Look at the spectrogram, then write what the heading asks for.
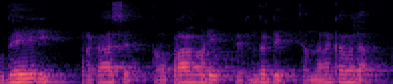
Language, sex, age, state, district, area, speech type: Malayalam, male, 45-60, Kerala, Idukki, rural, spontaneous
